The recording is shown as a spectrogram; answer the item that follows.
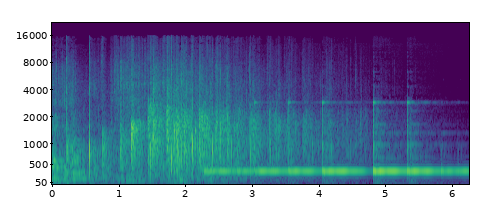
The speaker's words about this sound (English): Then there's this awkward applause.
